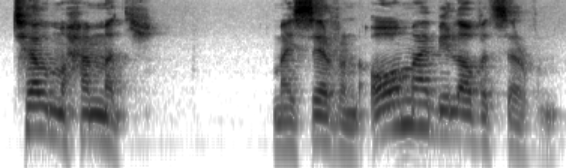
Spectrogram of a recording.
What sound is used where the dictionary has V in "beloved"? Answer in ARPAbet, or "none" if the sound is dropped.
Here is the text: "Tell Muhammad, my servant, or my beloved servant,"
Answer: V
